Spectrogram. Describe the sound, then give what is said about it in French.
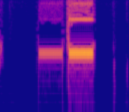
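Voicemail beep from an Orange messaging service: two steady electronic tones in a row, the second louder and slightly longer with a brighter edge, followed by a couple of faint clicks. “Veuillez laisser votre message après le bip.”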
